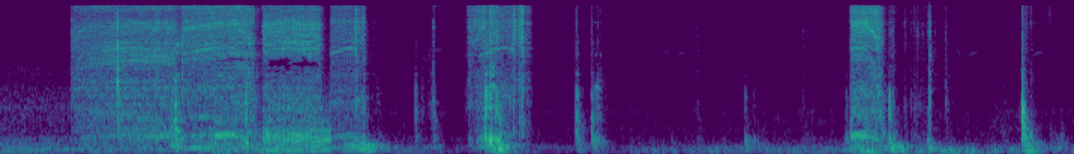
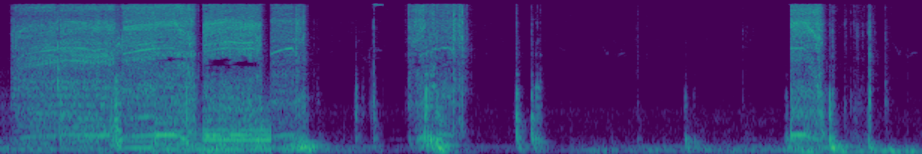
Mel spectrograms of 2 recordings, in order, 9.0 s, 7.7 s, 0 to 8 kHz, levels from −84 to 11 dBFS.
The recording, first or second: second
